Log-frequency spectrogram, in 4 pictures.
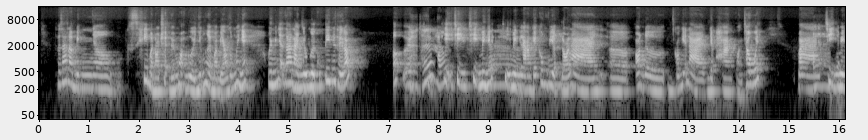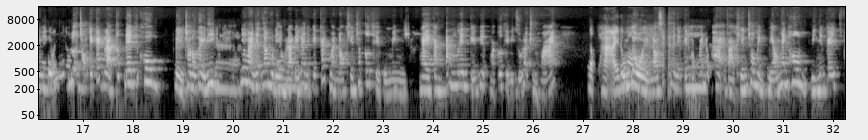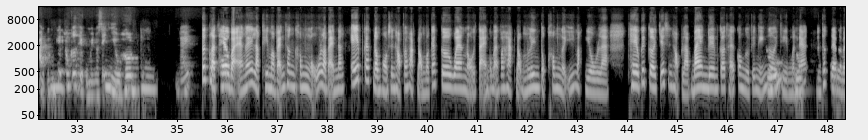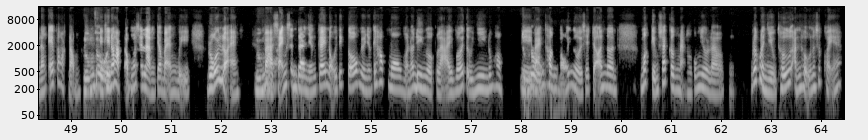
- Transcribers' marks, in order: unintelligible speech; distorted speech; other background noise; static
- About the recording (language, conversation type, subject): Vietnamese, podcast, Bạn làm thế nào để duy trì động lực tập luyện về lâu dài?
